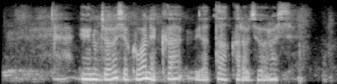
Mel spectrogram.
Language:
Kinyarwanda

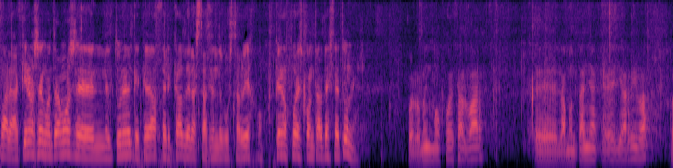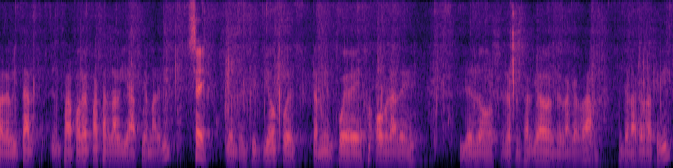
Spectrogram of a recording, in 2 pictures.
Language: Spanish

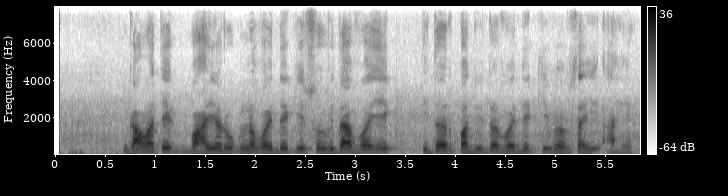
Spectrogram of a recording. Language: Marathi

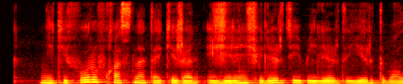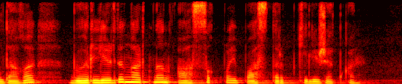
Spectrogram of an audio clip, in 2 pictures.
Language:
Kazakh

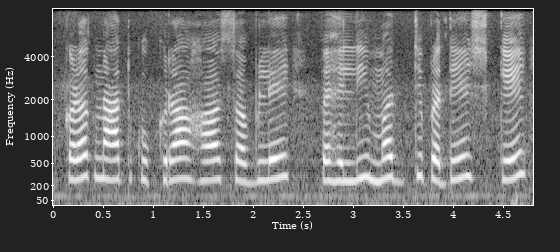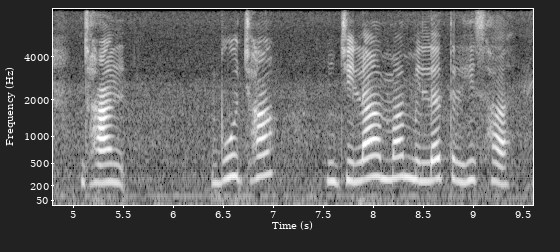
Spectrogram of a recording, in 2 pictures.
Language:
Chhattisgarhi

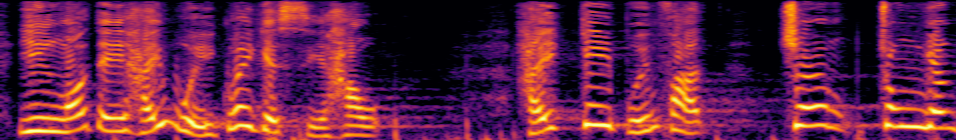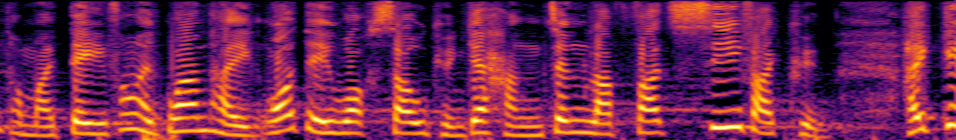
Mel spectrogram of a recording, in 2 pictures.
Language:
Cantonese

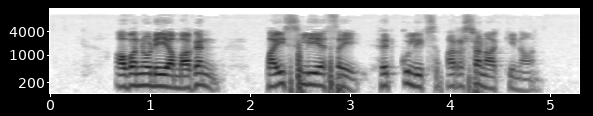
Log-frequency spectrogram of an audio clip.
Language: Tamil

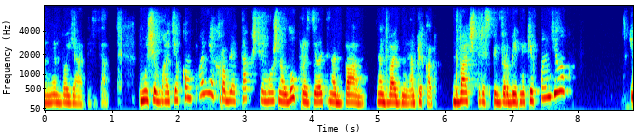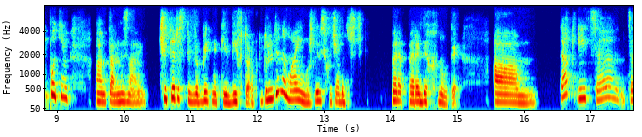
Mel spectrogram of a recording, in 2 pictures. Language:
Ukrainian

